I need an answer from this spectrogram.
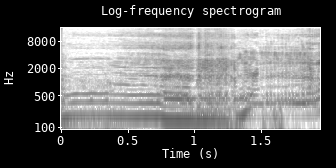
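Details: Lion giving a low, steady, droning roar that holds its pitch, then dips and breaks into rough, grunting pulses.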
